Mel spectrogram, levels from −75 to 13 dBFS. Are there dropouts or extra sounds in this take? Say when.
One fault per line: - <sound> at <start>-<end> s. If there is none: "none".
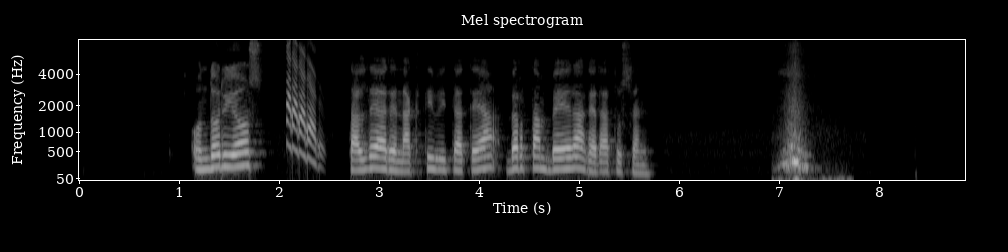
- chirp at 2.1-2.5 s
- whoosh at 6.9-7.8 s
